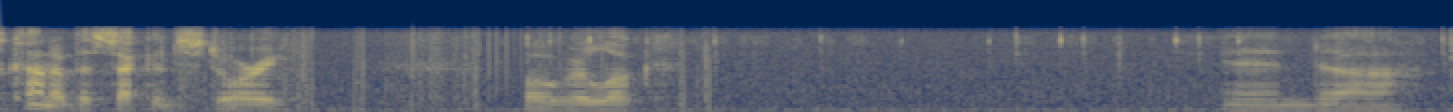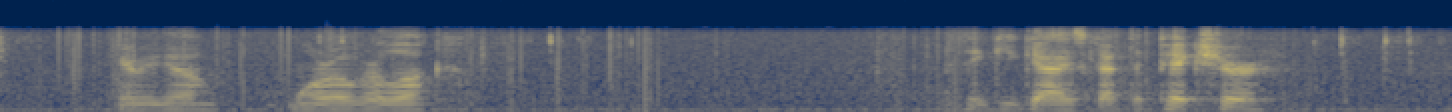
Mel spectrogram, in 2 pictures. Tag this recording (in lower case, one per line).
inside a large room or hall
speech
